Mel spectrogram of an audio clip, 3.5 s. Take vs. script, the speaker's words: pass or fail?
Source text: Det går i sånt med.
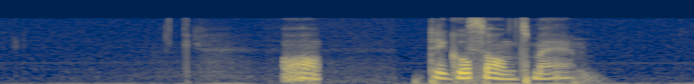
pass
